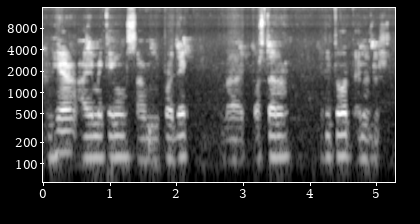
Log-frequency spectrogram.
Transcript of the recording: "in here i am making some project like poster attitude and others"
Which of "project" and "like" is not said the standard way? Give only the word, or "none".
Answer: none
